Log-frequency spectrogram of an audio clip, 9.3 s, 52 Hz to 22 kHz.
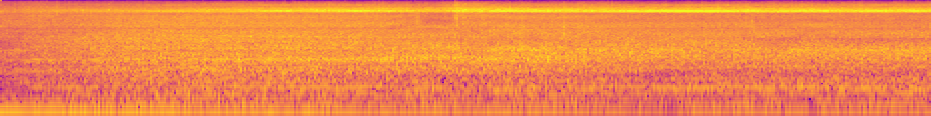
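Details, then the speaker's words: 1994 Amana 6700 BTU window air conditioner given a quick startup indoors before installation: a steady low hum under an even airy rush, no rattles, with the compressor muffled inside its sound enclosure. Normal running. "You can kind of hear how muffled the compressor is within its sound enclosure. Like I said, it makes a pretty significant difference."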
